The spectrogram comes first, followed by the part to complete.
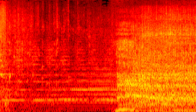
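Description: Dramatic score with held tones, then a werewolf's loud, rough roar bursting in about one and a half seconds in and holding to the end.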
